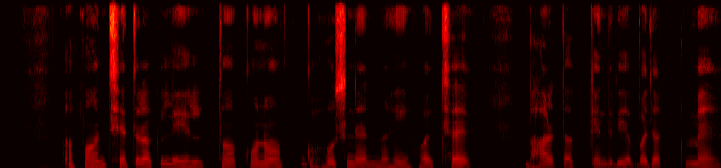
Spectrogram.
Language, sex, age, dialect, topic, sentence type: Maithili, male, 18-24, Bajjika, banking, statement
